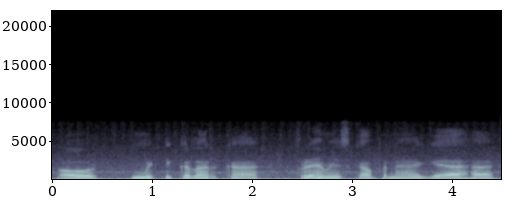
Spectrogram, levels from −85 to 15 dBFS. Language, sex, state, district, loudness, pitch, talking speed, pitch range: Hindi, male, Jharkhand, Palamu, -15 LUFS, 120 Hz, 120 wpm, 115-125 Hz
